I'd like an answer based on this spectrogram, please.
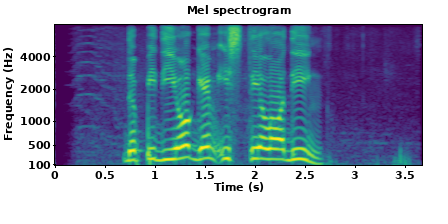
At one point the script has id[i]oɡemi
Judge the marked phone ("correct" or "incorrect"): correct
